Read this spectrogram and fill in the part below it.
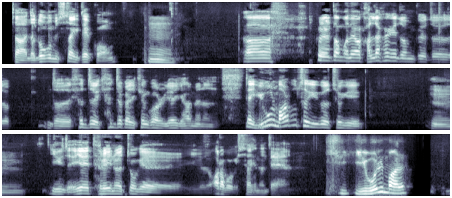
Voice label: korean speech dataset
